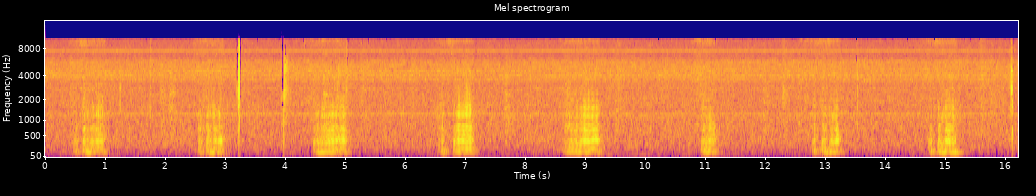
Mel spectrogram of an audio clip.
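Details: An 8-week-old Dogue de Bordeaux puppy snoring in its sleep. Soft, rattling snores come about every two seconds, roughly 30 a minute, over a faint steady hum.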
